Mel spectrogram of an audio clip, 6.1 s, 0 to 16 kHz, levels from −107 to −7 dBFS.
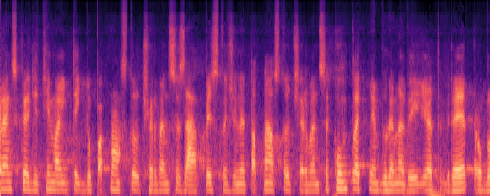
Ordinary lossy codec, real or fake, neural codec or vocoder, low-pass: Opus, 16 kbps; fake; codec, 44.1 kHz, 2.6 kbps, DAC; 14.4 kHz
